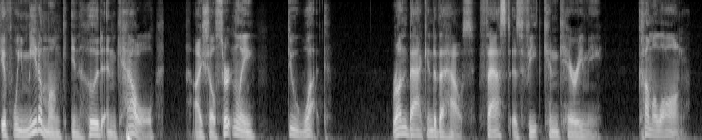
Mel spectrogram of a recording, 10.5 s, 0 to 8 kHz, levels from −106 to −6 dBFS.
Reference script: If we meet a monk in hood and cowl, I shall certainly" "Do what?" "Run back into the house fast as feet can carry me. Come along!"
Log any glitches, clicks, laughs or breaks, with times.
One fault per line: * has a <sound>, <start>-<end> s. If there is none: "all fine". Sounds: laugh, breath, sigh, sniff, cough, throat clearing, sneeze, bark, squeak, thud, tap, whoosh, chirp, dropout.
all fine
